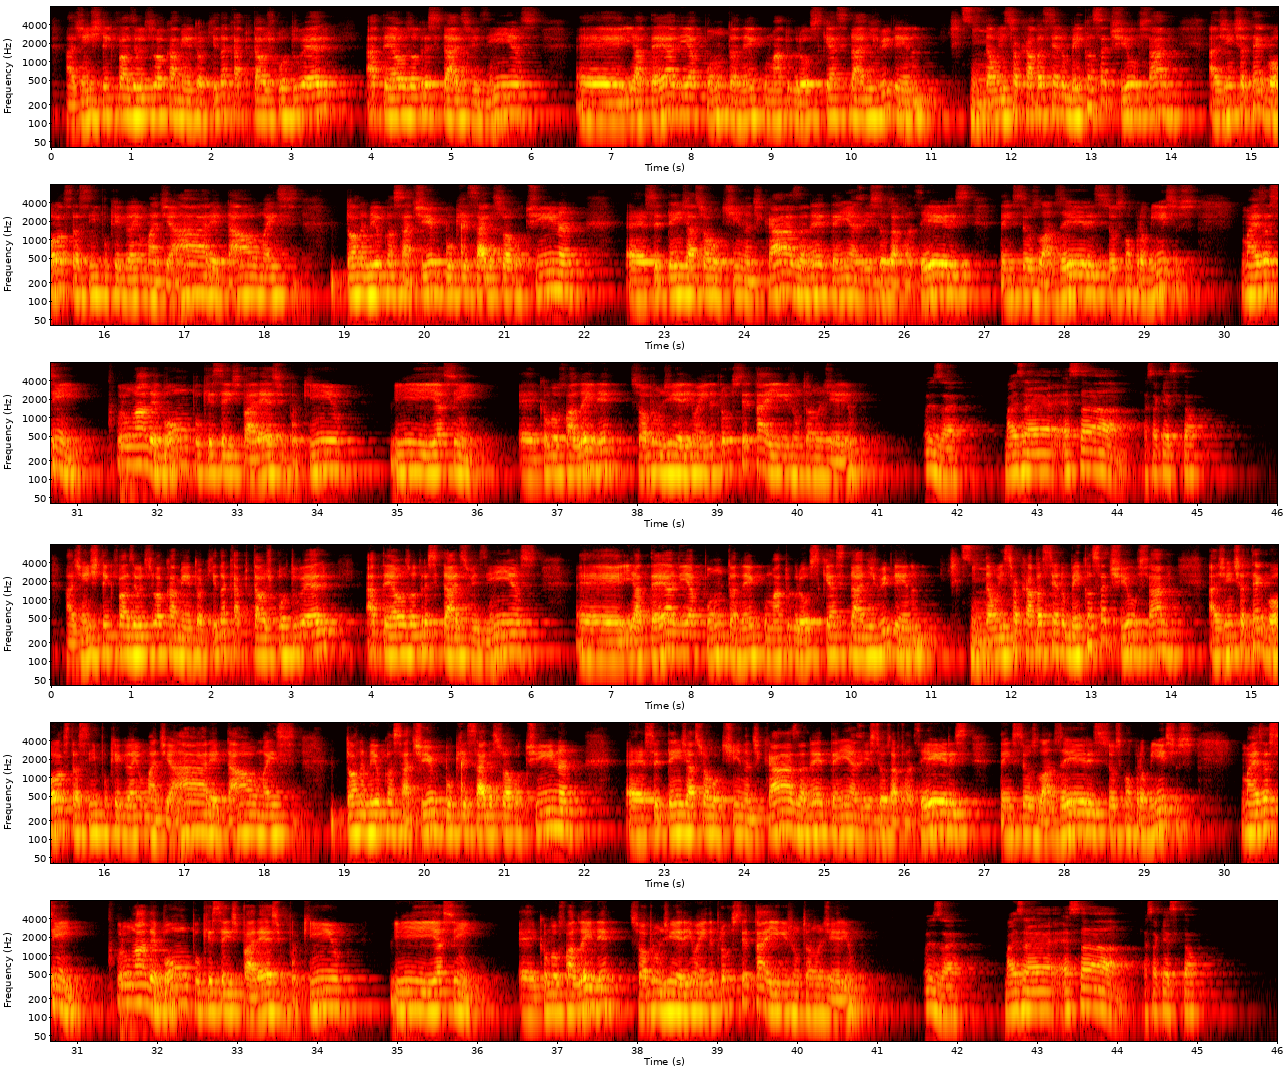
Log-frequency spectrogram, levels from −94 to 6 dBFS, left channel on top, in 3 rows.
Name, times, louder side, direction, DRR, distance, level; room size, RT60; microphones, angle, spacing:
voice 1, 0.2-3.5 3.9-6.0 6.6-11.0 11.2-18.4 19.0-30.0 30.2-31.0 31.5-34.4 34.9-36.0 36.5-40.8, right 1 dB, 60° right, 6 dB, 1.9 m, -30 dB
voice 2, 11.4-11.8 25.5-25.8 41.6-42.0 42.6-45.0, equal, 20° right, 6 dB, 1.2 m, -33 dB
21.5 x 11.5 x 5.0 m, 0.87 s
head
